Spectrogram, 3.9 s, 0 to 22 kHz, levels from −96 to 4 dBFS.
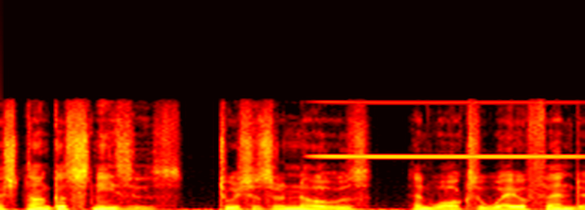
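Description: A feedback whistle runs from 2.0 s to the end of this speech clip: a thin, steady 5.6 kHz tone about 10 dB under the voice, likely from a loudspeaker-to-microphone loop held just short of runaway.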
